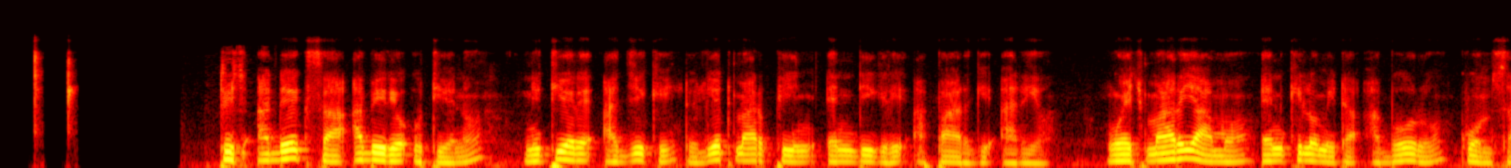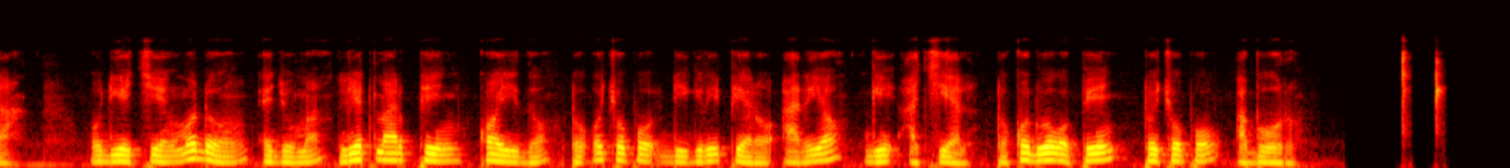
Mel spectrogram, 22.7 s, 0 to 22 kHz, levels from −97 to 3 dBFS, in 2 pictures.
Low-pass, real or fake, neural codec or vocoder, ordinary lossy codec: 7.2 kHz; real; none; Opus, 24 kbps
